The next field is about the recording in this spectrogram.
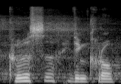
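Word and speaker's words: Guus Hiddink: 월드컵에서 우리나라 축구 감독을 맡았던 히딩크 감독의 이름이 처음에는 구스 히딩크 등 몇 가지로 불렀습니다. 결국 본인의 요청에 따라서 거스 히딩크로 부르게 되었습니다.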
